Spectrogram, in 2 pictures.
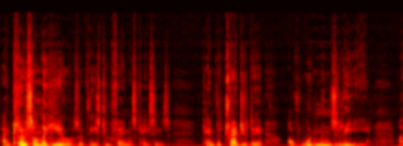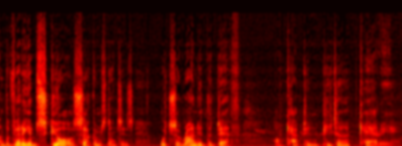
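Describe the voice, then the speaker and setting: A man narrating a radio drama in a measured storytelling manner. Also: deep voice, huge pitch swings, breathy edge.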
